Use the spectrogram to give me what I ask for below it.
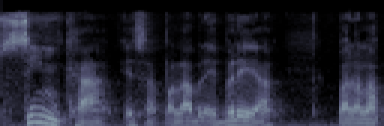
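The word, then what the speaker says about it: שמחה: Aú esa palabra gozo, hay una palabra hebrea en el original que fue escrito, la escritura se pronuncia más o menos sinca.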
